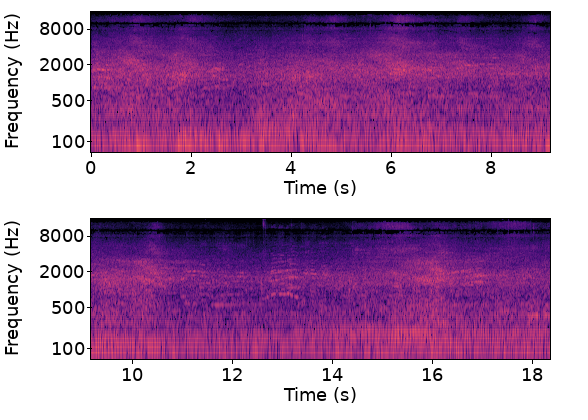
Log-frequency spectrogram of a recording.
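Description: Scooters buzz along a busy street in the distance.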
